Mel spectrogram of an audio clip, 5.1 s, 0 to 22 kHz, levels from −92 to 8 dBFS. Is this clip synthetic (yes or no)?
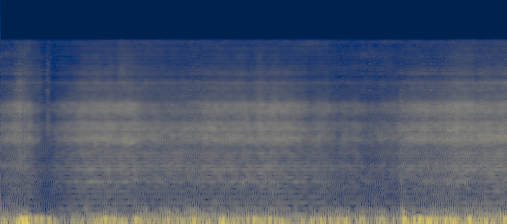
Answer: yes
